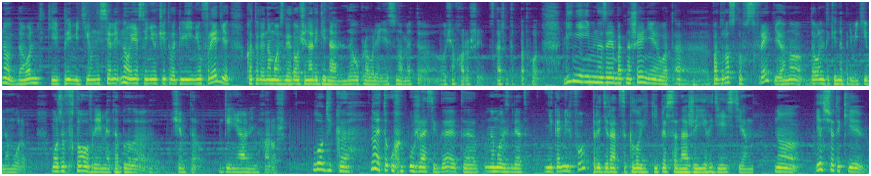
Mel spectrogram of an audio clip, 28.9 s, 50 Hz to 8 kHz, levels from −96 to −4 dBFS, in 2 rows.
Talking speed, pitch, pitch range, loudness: 145 wpm, 140 Hz, 125-150 Hz, -20 LUFS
